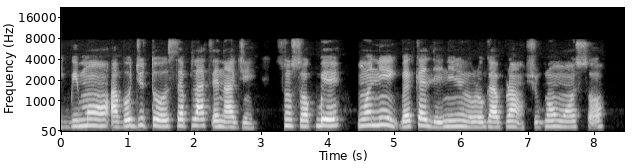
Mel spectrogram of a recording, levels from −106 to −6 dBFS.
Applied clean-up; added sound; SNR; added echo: none; none; none; none.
